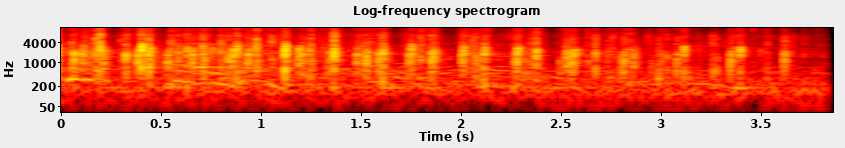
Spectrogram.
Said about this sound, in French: je pense qu'on peut l'applaudir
